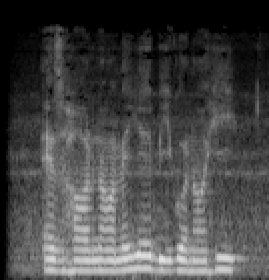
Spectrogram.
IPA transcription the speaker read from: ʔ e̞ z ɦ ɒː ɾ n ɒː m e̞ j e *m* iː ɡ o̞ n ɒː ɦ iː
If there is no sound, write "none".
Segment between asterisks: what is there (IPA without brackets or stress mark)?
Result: b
